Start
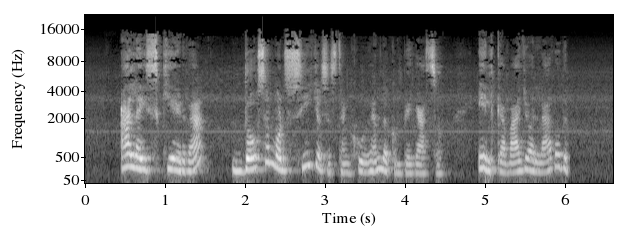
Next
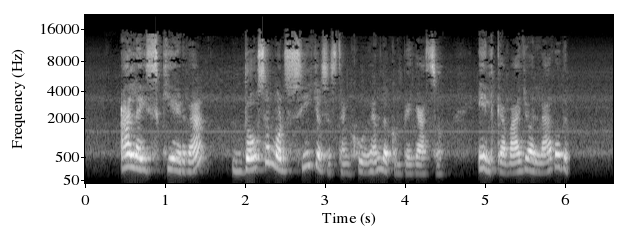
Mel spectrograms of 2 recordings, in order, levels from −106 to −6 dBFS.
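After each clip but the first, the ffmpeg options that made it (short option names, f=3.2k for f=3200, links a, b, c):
-af "highpass=f=620:t=q:w=4.9,equalizer=f=9.3k:w=1.5:g=2.5,volume=-2.5dB"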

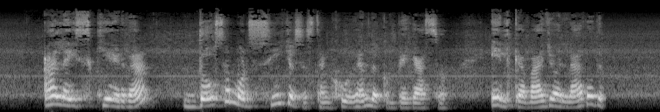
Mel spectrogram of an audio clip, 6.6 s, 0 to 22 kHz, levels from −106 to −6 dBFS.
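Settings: -filter_complex "[0:a]acrossover=split=340|810|2200[a][b][c][d];[a]acompressor=threshold=-45dB:ratio=4[e];[b]acompressor=threshold=-25dB:ratio=4[f];[c]acompressor=threshold=-39dB:ratio=4[g];[d]acompressor=threshold=-40dB:ratio=4[h];[e][f][g][h]amix=inputs=4:normalize=0"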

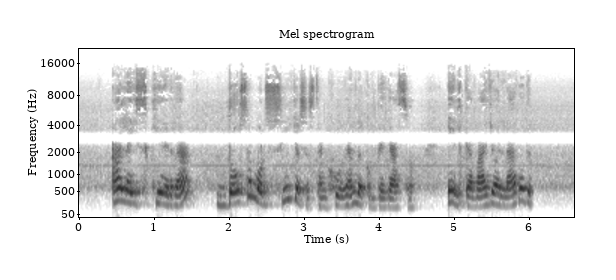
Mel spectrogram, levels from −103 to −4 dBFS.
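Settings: -af "asuperstop=centerf=2900:order=12:qfactor=2.2,volume=-3.5dB"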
